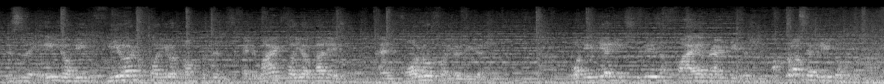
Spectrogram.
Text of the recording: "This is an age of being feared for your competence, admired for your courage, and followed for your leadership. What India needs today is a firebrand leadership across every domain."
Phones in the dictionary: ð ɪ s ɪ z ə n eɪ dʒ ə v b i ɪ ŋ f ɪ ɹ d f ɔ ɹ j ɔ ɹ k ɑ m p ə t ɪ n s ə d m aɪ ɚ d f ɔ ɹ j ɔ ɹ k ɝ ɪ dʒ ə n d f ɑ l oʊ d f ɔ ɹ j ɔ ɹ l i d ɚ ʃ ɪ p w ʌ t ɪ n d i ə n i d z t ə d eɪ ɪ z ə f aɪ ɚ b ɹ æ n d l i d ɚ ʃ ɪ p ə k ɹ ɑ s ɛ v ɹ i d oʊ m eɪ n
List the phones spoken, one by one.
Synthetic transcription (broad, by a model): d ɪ s ɪ z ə eɪ dʒ ə v b i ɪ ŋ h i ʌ d f ɔ ɹ j ɔ ɹ k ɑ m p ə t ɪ n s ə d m aɪ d f ɔ ɹ j ɔ ɹ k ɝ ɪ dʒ ə n d f ɑ l oʊ d f ɔ ɹ j ɔ ɹ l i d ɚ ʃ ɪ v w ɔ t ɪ d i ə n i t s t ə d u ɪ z ə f aɪ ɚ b ɹ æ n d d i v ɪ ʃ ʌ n ə k ɹ ɑ s ɛ v ɹ i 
